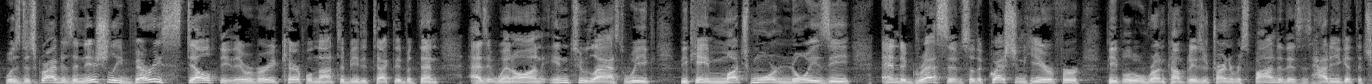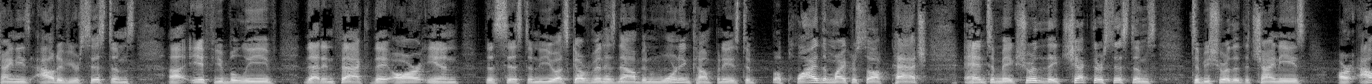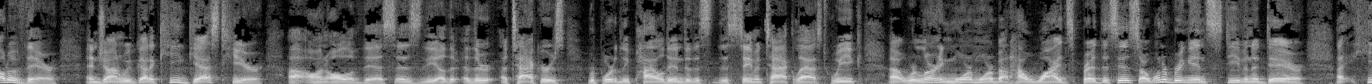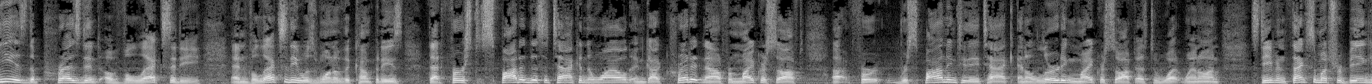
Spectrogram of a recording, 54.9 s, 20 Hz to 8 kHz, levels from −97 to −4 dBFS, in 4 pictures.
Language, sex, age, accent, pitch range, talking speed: English, male, 40-59, American, 130-160 Hz, 210 wpm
